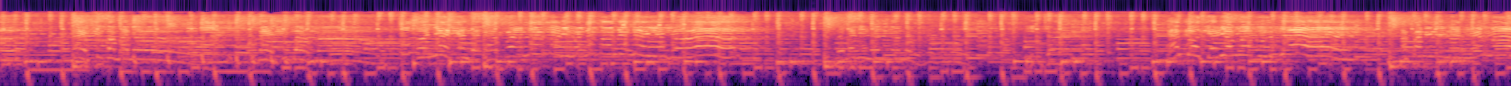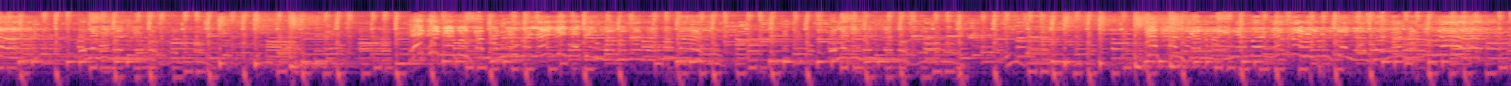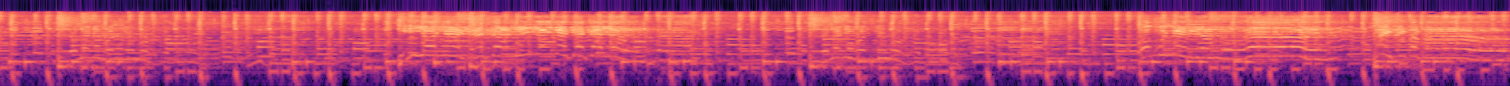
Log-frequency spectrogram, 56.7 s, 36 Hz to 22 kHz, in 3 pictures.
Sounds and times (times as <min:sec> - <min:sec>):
Music of Africa: 0:00.0 - 0:56.6.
